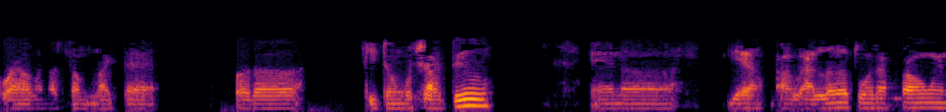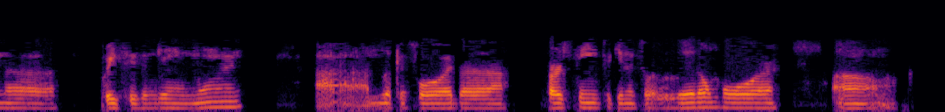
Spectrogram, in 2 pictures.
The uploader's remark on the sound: Catching up on voicemails. Then, we head to the listener voicemail line as fans of the WFT called in to give their takes.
